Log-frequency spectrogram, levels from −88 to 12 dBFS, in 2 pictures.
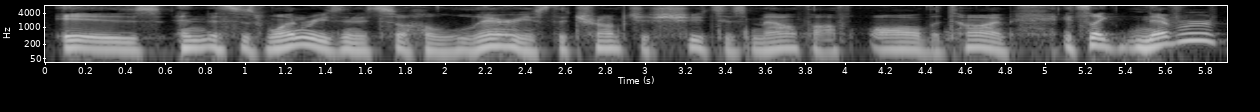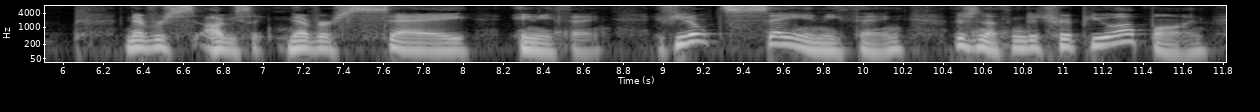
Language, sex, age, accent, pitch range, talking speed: English, male, 40-59, American, 120-175 Hz, 200 wpm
